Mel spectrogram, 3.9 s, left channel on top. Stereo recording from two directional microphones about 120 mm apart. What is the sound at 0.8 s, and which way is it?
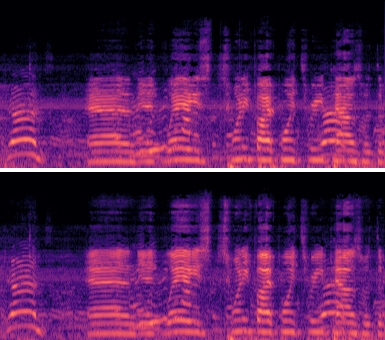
Speech, 20° right (ahead or behind).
